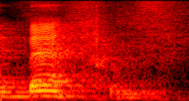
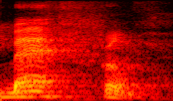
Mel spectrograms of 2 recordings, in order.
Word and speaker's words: bathroom: inglês O banheiro é bafo bafo ou não se tivesse um F no meio bathroom galera se vocês estão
